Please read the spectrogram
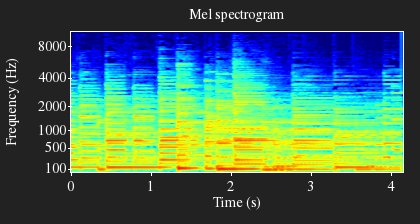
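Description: Yamaha Disklavier E3 grand piano played acoustically, its hammers striking the strings again now that the silent function is off. A continuous passage of chords over a moving bass line.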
